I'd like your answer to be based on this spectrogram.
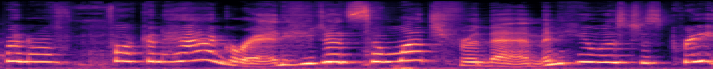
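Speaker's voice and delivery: real emotion breaking through, high and tight; choked up. Real, not acted. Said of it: "I'm gonna get emotional".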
